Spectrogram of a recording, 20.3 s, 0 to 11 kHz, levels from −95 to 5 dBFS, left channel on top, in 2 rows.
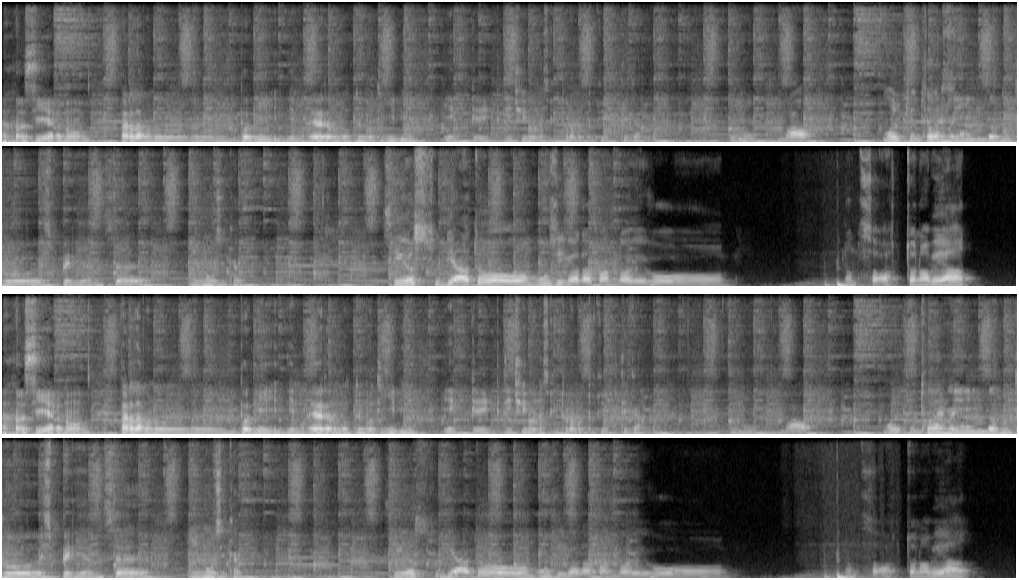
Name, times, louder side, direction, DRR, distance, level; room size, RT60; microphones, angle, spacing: voice 1, 0.0-7.7 9.2-14.0 18.2-18.9, right 3 dB, 20° right, 0.3 m, -23 dB
sound 1, 0.5-16.5, equal, 5° left, 1.5 m, -31 dB
sound 2, 3.3-12.3, equal, 50° right, 1.2 m, -48 dB
voice 2, 7.3-8.1 8.8-9.8 13.4-13.6 14.0-17.4 18.6-19.8, left 6 dB, 70° left, 0.4 m, -22 dB
9.0 x 4.9 x 2.2 m
head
